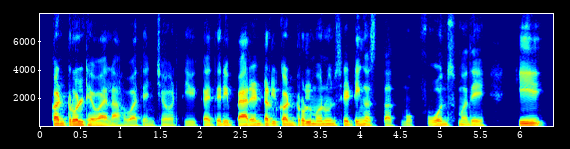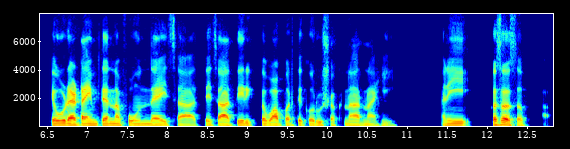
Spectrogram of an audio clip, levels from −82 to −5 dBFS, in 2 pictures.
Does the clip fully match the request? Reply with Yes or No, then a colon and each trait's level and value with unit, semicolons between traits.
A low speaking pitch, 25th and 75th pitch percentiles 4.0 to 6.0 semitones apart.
No: low, 105 Hz; narrow, 2.6 semitones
